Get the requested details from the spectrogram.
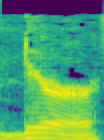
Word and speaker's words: Dreher: to Rod Dreher, uh, Deerer. Yeah, I think it's Deerer is how you say it with American conservative because I want to.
